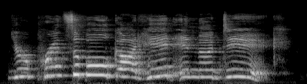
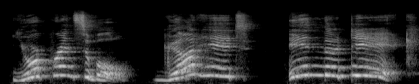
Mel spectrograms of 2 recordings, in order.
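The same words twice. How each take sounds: First: Slow loud jeering; loud gleeful taunt. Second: Loud gleeful taunt. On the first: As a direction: jeer it out slowly. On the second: Triumphant repeat of joke. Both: Acted.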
